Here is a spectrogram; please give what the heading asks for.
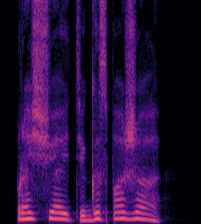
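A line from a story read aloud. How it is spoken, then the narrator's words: Forced out sadly. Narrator (Russian): тоскливо выдавила Брана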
